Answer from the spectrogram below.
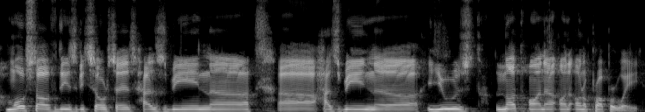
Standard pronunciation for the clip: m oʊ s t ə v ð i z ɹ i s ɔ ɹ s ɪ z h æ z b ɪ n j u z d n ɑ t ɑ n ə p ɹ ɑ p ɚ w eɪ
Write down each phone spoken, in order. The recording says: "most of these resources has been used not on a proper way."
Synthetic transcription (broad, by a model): m oʊ s t ə v ð i z ɹ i s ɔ ɹ s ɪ z h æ z b ɪ n j u z d n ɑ t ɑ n ə p ɹ ɑ p ɚ w eɪ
